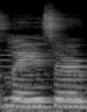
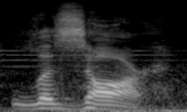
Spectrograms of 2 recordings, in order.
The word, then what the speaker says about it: Lazar: Blazer Rangers this is laser Blazer a researcher in rrnd department and it's sales liaison it's Lazar actually Accent on the Czar but yes I'm your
